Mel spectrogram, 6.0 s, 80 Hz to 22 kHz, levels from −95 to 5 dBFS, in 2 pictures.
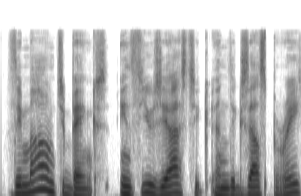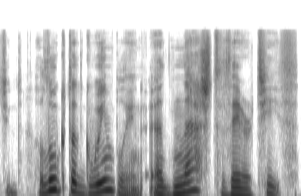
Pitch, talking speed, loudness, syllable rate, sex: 155 Hz, 120 wpm, -18 LUFS, 4.7 syllables/s, male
